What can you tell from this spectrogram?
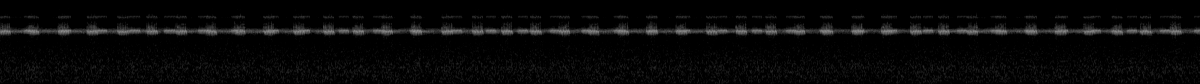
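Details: High-pitched cricket chirps at night in a Pozo valley bottom, a rapid steady pulse of about three bursts per second continuing throughout, with a thin upper overtone and no other clear sounds.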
